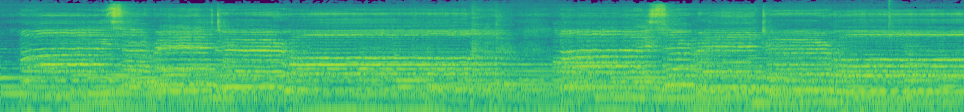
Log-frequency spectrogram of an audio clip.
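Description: A group of voices singing a slow hymn together in long held notes, with a brief pause between phrases about eight seconds in.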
